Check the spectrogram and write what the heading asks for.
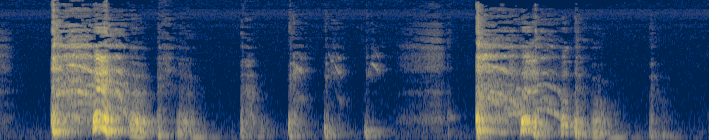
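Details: Two morning coughing bouts, each a strong first burst trailing into several weaker, shorter coughs; a morning coughing fit.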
